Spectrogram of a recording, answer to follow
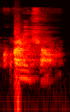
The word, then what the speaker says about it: cornichon: There's just the one, cornichon.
